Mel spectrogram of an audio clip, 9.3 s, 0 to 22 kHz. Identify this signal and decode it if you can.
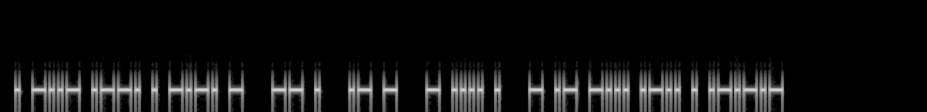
Morse code, heard as a keyed tone, about 28 wpm, 700 Hz. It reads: EXPECT ME AT THE TABLE.
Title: Sentences from Top 1100 Words 28wpm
